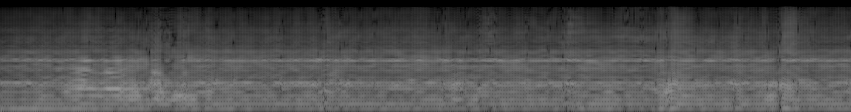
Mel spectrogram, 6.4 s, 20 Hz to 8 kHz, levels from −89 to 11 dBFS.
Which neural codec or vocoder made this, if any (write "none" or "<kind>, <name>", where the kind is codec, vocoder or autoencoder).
vocoder, BigVGAN v2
